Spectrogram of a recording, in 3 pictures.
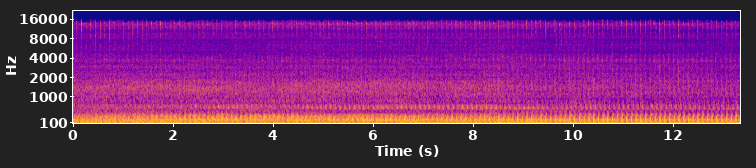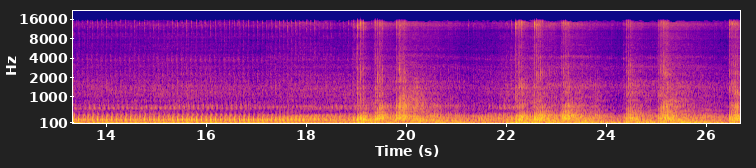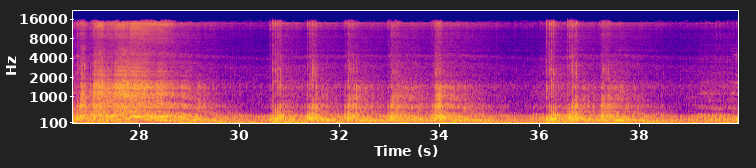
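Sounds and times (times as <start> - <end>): motorcycle engine idling and revving: 0.0 - 39.9.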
